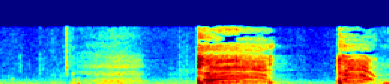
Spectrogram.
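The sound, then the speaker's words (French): Coughing from someone with lingering rhinitis, pharyngitis, laryngitis and flu: a faint first cough, then two loud, harsh coughs separated by a short silence. “Pardon si je tousse pendant cette séance, mais j'ai encore, comme tout ORL qui se respecte, les restes d'une rhinite, d'une pharyngite, d'une laryngite et d'une grippe.”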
